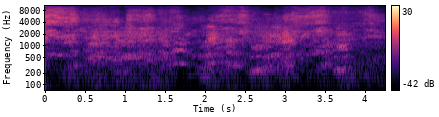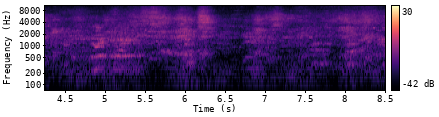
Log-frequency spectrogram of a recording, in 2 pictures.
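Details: White pigs kept on a Nepalese pig farm make quick, choppy grunting and harsh squealing sounds in rapid succession, mixed with general noise from the pens.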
